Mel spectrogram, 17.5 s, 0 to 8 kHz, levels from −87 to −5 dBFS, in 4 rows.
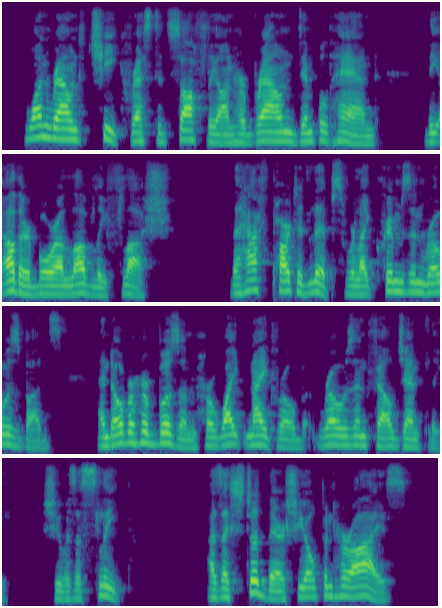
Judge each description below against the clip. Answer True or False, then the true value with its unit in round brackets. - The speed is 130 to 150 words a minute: False (160 wpm)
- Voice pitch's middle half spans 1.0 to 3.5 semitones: False (4.1 semitones)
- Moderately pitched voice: False (130 Hz)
